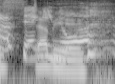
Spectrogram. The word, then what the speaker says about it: Saginaw: Okay, let's do Josh Street from Sagina. – It's not a Sagina, but it almost is. S-A-G-I-N-A-W. – I was reading Saginaw.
